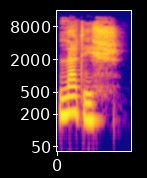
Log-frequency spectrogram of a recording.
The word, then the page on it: laddish: British English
